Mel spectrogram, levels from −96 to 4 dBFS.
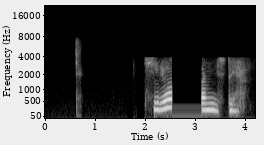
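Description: At 1.64 s the speech stops dead for 120 ms, until 1.76 s. This is a handover gap. The call switched networks and no speech frames arrived during the switch. The voice dies within milliseconds, and whatever was said then is lost.

From 1.76 s to the end, the sound changes. This is a fallback to narrowband. Before it, the wideband HD Voice codec gave clear speech with only light coding damage. Now nothing remains above 4 kHz. The voice turns dull and rough. The sound fits a drop to AMR narrowband at about 7.4 kbit/s.

From 2.54 s to 3.13 s, about 590 ms, the speech cuts out abruptly. This is an audio dropout to a faint residue. Only mains hum remains, around 40 dB below the speech. The likely cause is a lost signal while the path after the break stayed live.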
